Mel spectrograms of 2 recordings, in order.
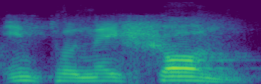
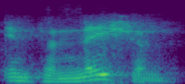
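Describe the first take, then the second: First: Every syllable has a full, clear vowel. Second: The unstressed syllables are reduced and weak. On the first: The speaker calls it wrong. "it's not intonation" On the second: The speaker calls it right. "It's just intonation"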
